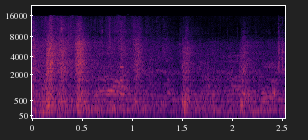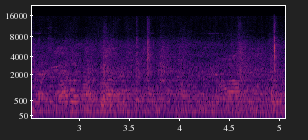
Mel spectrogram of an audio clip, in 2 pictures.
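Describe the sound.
A moving train rumbles steadily, its wheels clacking and rattling over the tracks in uneven bursts, with indistinct voices murmuring faintly beneath the constant carriage noise.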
